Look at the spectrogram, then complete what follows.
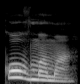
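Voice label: "ковмӧма", Komi, female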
